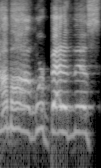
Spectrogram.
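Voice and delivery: high-pitched, fired-up mock screaming. Describing quarterback leadership, the speaker acts out Tom Brady screaming at his team. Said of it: "he is yelling, he's screaming".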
